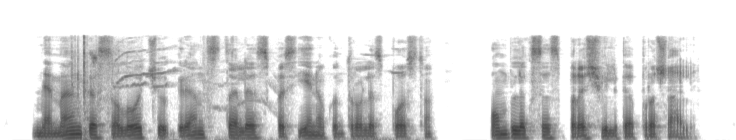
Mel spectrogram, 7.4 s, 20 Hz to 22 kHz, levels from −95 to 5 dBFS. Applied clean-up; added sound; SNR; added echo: none; Squeak; 17 dB; none.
